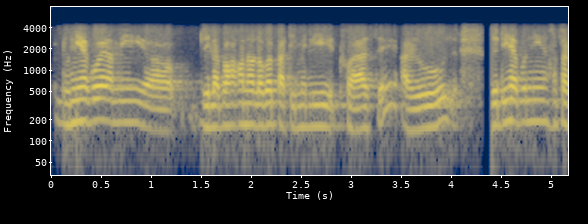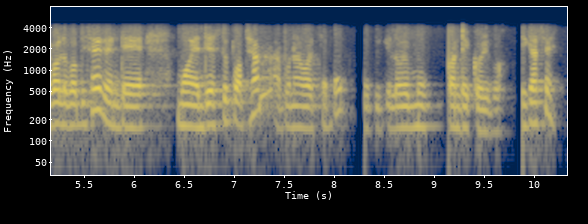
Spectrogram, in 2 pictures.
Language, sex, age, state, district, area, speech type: Assamese, male, 18-30, Assam, Lakhimpur, rural, conversation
